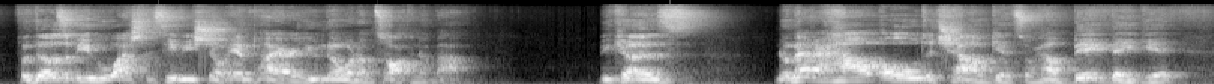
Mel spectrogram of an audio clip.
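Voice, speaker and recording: At a moderate pace, a man with a fairly high pitch speaks in an animated tone, his pitch varying in an ordinary way. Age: 30s. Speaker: vlogger. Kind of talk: opinion rant. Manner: loud.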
